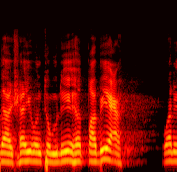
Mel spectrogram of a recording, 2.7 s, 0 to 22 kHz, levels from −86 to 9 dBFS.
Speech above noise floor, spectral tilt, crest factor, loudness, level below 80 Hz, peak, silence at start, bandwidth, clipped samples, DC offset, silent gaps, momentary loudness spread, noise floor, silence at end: 33 dB; -6.5 dB/octave; 16 dB; -25 LUFS; -54 dBFS; -10 dBFS; 0 s; 10.5 kHz; under 0.1%; under 0.1%; none; 9 LU; -57 dBFS; 0 s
